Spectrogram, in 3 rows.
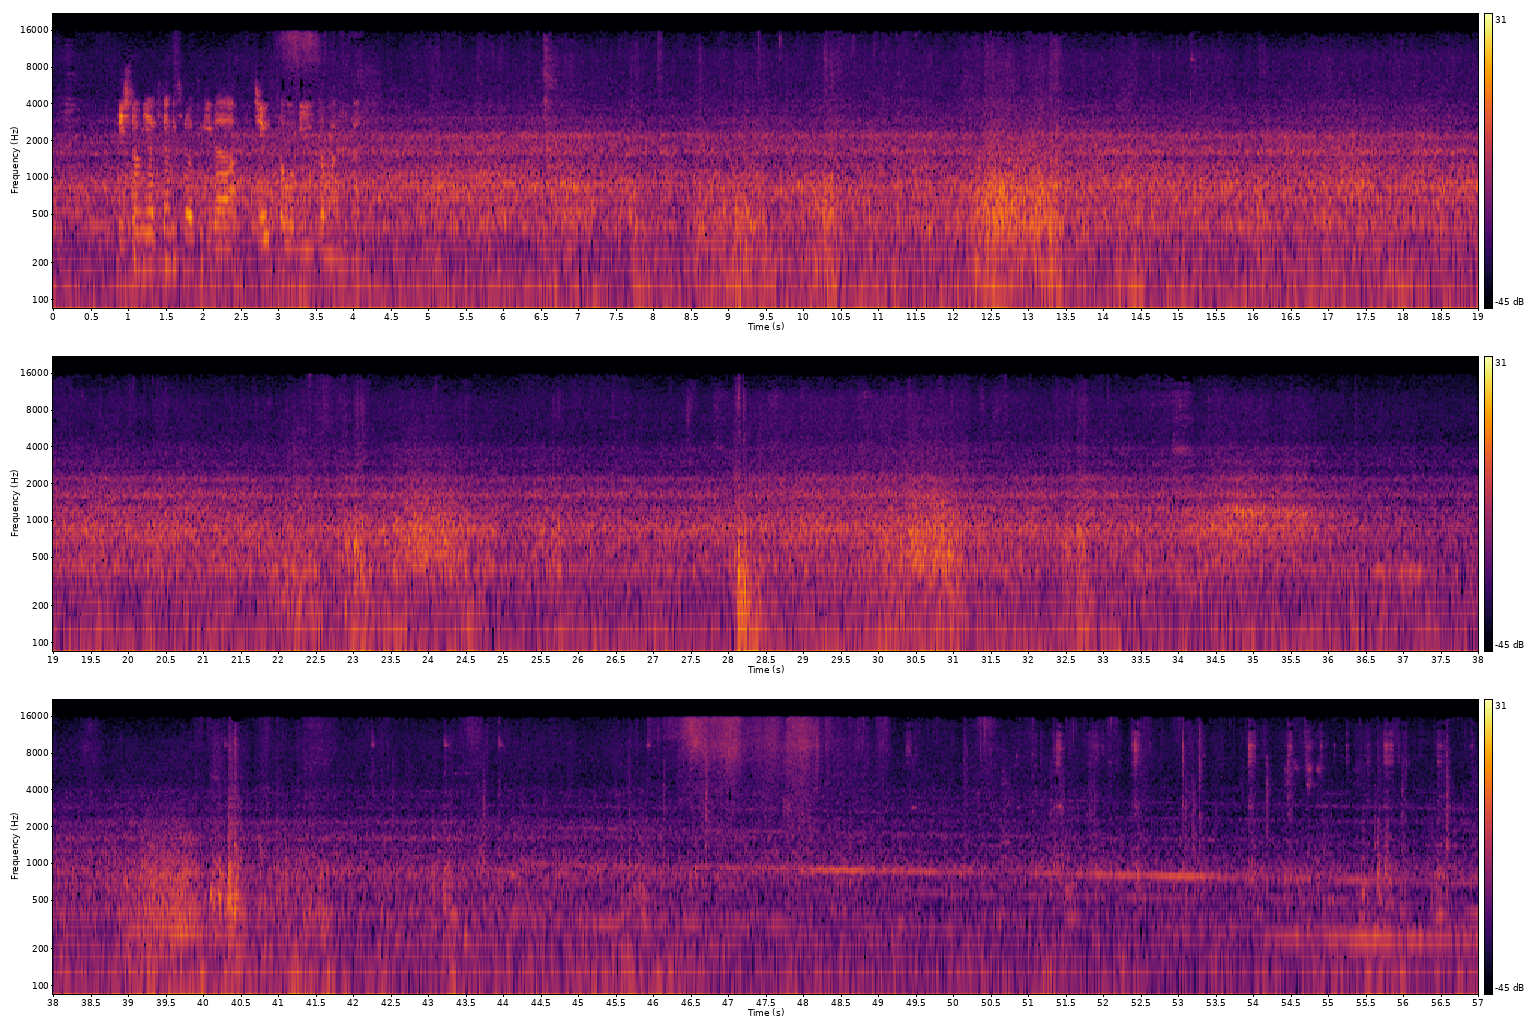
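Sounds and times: train wheel-on-rail rumble: 0.0 - 57.0.

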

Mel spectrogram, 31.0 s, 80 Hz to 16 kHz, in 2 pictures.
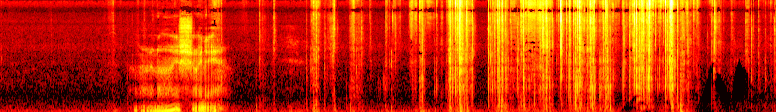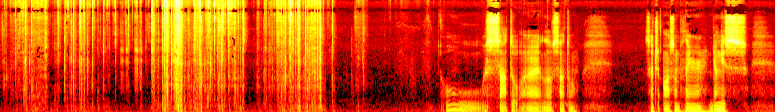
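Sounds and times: plastic wrapper crinkling and tearing: 6.2 - 22.9.

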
